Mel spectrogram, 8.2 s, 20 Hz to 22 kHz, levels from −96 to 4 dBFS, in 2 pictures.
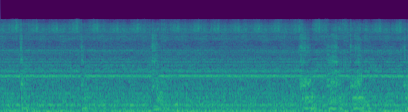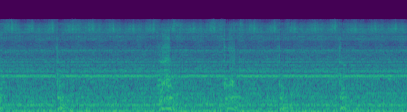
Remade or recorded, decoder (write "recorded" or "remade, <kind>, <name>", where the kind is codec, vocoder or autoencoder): remade, vocoder, Vocos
